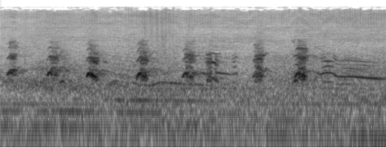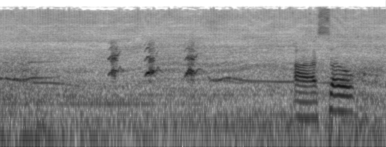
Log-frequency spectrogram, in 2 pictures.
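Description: Several dogs bark in short, repeated bursts with higher yips and drawn-out whines, over a steady low rumble of passing traffic outdoors in Los Angeles, heard while someone walks a dog.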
